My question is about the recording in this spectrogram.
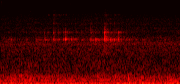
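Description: Low steady hum of room tone, with a few faint clicks about a second in.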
